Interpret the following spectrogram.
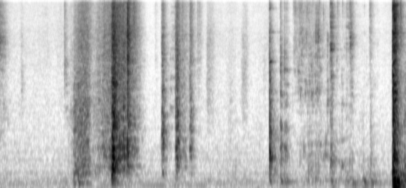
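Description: Ice cubes clattering into a stainless-steel cocktail shaker tin in a loud burst about a second in, followed by light metal clinks and handling. Near the end comes one sharp knock as the second tin is fitted on to seal the shaker.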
